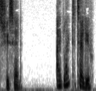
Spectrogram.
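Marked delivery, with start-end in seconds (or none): 1.1-1.8 high trembling voice; nervous, shaky confession. A narrator's reading. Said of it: "spoke in a trembling voice".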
